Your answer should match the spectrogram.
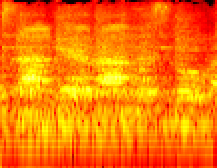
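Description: A group of children singing together to a strummed acoustic guitar.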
